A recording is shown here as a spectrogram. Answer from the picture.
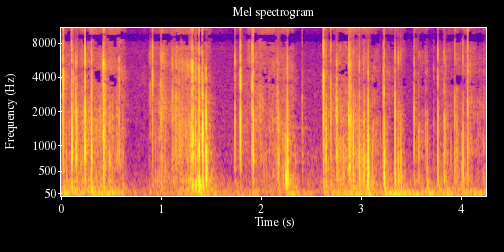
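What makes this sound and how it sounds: Fingertips and long nails press, tap and scratch an orange plastic squeeze pouch filled with raw honey, soft and full. Bright, crisp crinkles and sharp little ticks of the crinkly plastic come in uneven bursts with brief quiet gaps. Each sound is dry and dies away almost instantly.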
